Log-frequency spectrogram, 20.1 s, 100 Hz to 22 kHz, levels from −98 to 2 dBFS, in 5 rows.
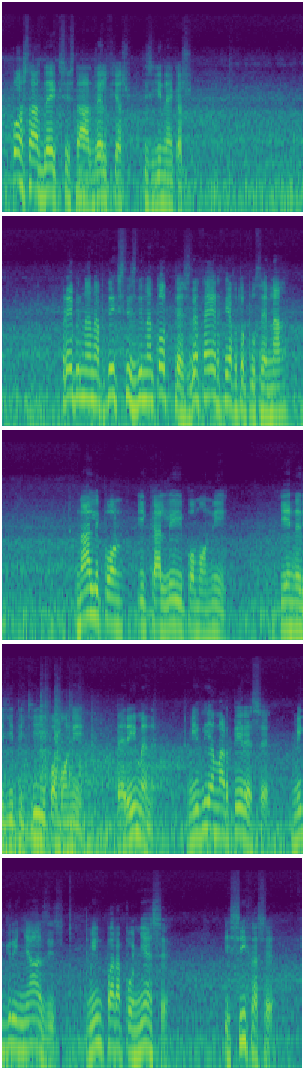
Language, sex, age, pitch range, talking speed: Greek, male, 40-59, 130-180 Hz, 105 wpm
